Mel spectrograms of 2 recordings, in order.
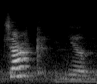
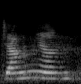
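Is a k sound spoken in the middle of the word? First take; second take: yes; no. First: A k sound is heard mid-word. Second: No k sound is heard mid-word. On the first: The speaker calls it wrong. "not 작년" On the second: The speaker calls it right. "So 장년"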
